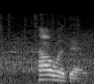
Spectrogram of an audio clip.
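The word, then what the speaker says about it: Holliday: you got this oh it's not holiday it's holiday Roy holiday I've been saying it for I've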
